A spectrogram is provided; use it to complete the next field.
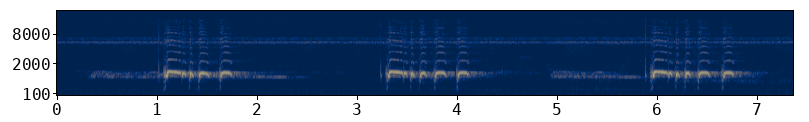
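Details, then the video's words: Local zebra dove with a loud, big voice, used as a lure: a soft rising lead-in, then a rapid stuttering series of four or five hollow cooing notes, the phrase repeated about every 2.5 seconds, with a steady high electronic whine. "Perkutut Lokal suara BESAR Manggung, Cocok untuk pancingan"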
